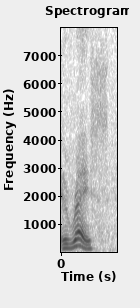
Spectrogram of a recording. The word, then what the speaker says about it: erase: Both erase and eraser, with the soft S, today mean rub out gently.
